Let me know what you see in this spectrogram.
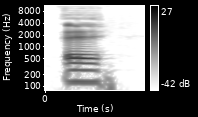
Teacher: हमारे जो होठ हैं वो वृत्त का रूप न लेकर किसका रूप ले रहे हैं फैलाव का इस कारण अवृत्तमुखी यानी वृत्त न होकर अवृत्तमुखी या इन्हें उदासीन स्वर कहा जाता है। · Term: अवृत मुखी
